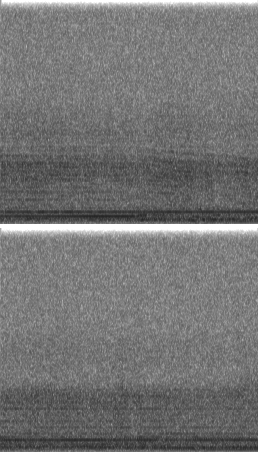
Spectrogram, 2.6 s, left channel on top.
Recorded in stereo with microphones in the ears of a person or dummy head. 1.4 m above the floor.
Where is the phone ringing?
No phone ringing in this recording.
